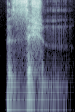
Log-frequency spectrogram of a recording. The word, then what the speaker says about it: position: And the other one would be position. Position. So it's not position, it's position. So it's a schwa sound.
